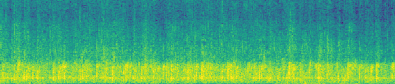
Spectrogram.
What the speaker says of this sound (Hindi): आए हुए सभी नए लोग, जितने भी पहली बार जो हमारे मेहमान आए ना, उनके लिए एक बार जोरदार ताली बनती है सर, जोरदार।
